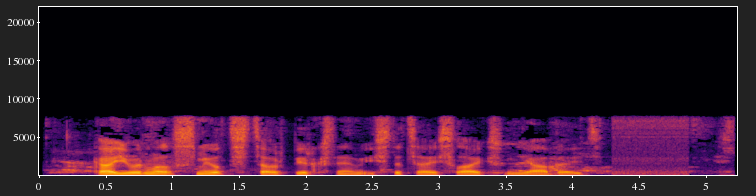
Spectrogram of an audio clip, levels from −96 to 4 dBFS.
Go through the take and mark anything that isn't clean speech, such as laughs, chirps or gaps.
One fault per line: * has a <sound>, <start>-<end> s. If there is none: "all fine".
all fine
